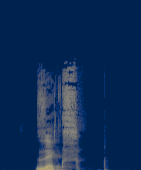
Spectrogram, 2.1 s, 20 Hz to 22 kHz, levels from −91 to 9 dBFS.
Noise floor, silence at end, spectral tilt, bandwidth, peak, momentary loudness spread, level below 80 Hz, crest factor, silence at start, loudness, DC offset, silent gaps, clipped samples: -84 dBFS; 0.95 s; -4.5 dB/octave; 14.5 kHz; -8 dBFS; 11 LU; -66 dBFS; 22 dB; 0.55 s; -26 LUFS; under 0.1%; none; under 0.1%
